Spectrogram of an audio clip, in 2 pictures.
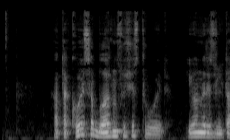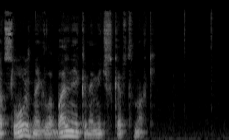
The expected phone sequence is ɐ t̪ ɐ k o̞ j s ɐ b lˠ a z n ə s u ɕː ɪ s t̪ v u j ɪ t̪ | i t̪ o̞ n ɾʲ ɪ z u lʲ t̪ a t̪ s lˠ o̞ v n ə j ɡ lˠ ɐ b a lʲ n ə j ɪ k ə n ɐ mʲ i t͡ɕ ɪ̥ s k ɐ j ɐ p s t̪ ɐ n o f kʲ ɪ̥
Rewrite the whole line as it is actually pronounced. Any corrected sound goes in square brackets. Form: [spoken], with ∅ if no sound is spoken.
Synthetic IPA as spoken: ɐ t̪ ɐ k o̞ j s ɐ b lˠ a z n ə s [ʊ] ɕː ɪ s t̪ v u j ɪ t̪ | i [∅] o̞ n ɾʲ ɪ z [ʊ] lʲ t̪ a t̪ s lˠ o̞ [ʐ] n ə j ɡ lˠ ɐ b a lʲ n ə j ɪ k ə n ɐ mʲ i t͡ɕ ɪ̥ s k [ə] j ɐ p s t̪ ɐ n o f kʲ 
